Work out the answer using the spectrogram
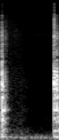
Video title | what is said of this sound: Nakita na nmin ang botas paponta sa gold. | May nakaharang siya na malapat na bato, no. Tigas,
